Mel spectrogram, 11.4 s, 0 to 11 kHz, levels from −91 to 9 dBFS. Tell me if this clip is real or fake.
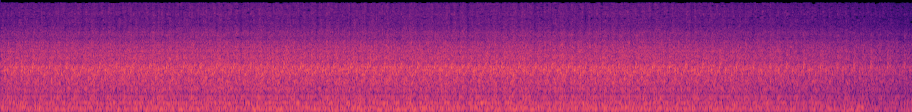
real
